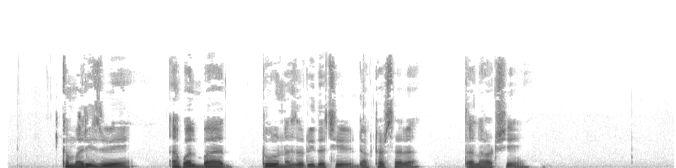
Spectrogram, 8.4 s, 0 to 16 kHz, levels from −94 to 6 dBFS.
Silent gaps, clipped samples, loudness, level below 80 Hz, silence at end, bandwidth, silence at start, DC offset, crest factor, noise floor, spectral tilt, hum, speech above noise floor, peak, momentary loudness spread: none; under 0.1%; -20 LUFS; -62 dBFS; 1.85 s; 10.5 kHz; 0.8 s; under 0.1%; 18 dB; -72 dBFS; -8 dB/octave; none; 53 dB; -4 dBFS; 13 LU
